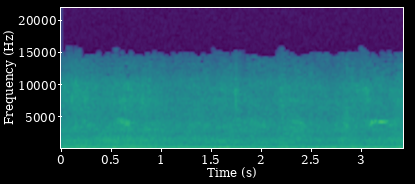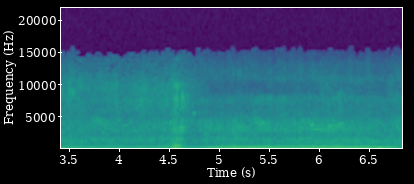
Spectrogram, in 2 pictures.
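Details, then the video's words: In February sun, a GoPro Hero 7 Black sits under a foot from a hive entrance, surrounded by honey bees in flight. It picks up an even, deep buzzing drone that swells louder after a brief knock near the middle, possibly a bee landing on the camera. "4K Honey Bees - ambient video and audio"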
